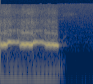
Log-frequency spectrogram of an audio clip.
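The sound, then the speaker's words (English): A professional whistler imitates a vibrating cell phone: a buzzy low drone under a higher whistled tone that wobbles twice, lasting about half a second before cutting off into silence. “And I can do also a vibrating cell phone.”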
